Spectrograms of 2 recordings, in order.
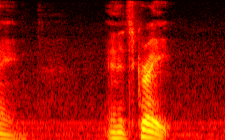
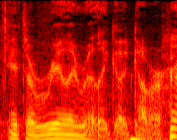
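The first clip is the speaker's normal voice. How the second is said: whisper; 6 semitones lower, 6 dB quieter than usual. Real, not acted. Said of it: "drops to a whisper about cover".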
